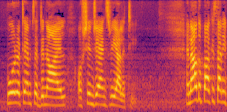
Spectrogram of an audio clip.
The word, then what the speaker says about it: Xinjiang: so we accept it did you notice the pronunciation he says sink yang that's what the uyghurs called the region before the communist party took control and gave it a chinese name xinjiang before the uyghurs were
